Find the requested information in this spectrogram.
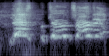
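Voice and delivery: very high, loud obedient squeal; mock recruit's shouted yes. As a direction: yell the answer like a cornered recruit. Recruit shouts back to sergeant.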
